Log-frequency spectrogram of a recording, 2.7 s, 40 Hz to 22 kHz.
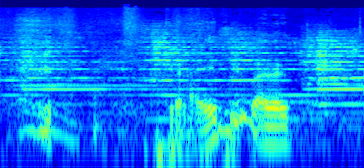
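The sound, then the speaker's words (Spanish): A church bell rings for three minutes at 8:33 with a steady, sustained metallic tone that hangs in the air throughout, while voices talk over it. “La 8 y 33, lleva 3 minutos tocando la campana.”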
